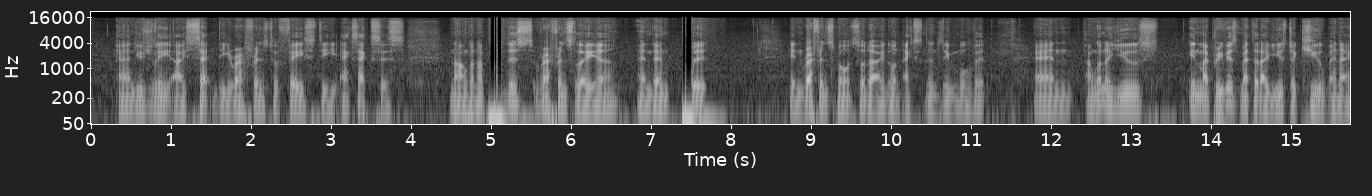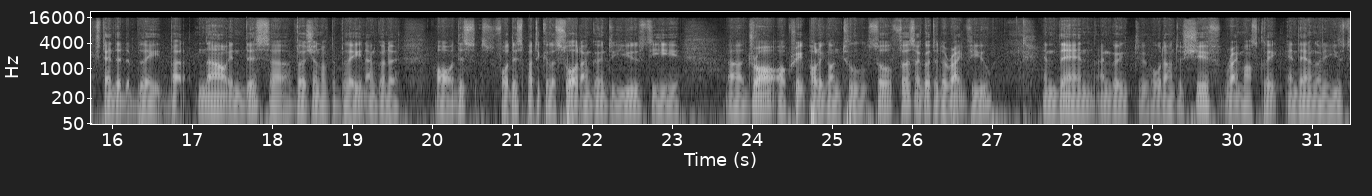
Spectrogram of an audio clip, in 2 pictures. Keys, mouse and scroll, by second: 0.2 scroll down 1, 0.5 alt+click, 0.9-1.5 scroll up 2, 1.6 click, 4.2 scroll down 1, 5.8 click, 8.7 scroll up 1, 9.1 alt+click, 9.7 alt+middle click, 10.0 click, 10.8 alt+scroll down 1, 11.1 scroll up 1, 11.4 alt+click, 12.4 alt+space, 12.5-14.1 drag, 14.2 alt+scroll up 1, 14.3 alt+click, 17.2-18.0 scroll down 1, 18.5 alt+middle click, 18.6 alt+click, 19.6 alt+click, 22.4 alt+middle click, 26.0 click, 26.0 space, 27.2 scroll up 1, 27.4 scroll down 1, 27.8 alt+middle click, 30.3-31.4 shift+right drag.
